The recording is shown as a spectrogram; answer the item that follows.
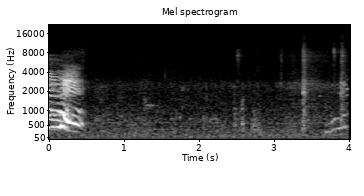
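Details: Goat kid bottle-feeding on milk lets out one loud, short, falling bleat at the start, followed by near silence with faint taps and a small rising cry at the very end.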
